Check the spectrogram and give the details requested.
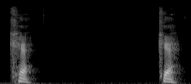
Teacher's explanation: the sound is produced when the tongue and the roof of the mouth part ways · the back of the tongue is raised and touching the soft pallet as you can see which produces the C sound and the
